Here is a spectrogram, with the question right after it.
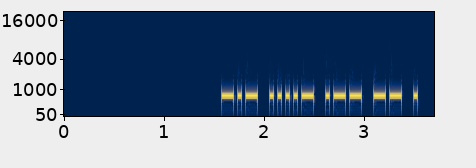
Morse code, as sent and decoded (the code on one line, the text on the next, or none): -.- ....- .-- -- .
K4WME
